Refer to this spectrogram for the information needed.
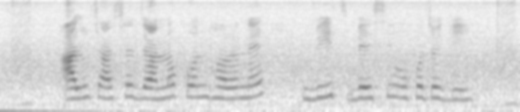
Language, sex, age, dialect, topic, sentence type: Bengali, female, 25-30, Rajbangshi, agriculture, question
